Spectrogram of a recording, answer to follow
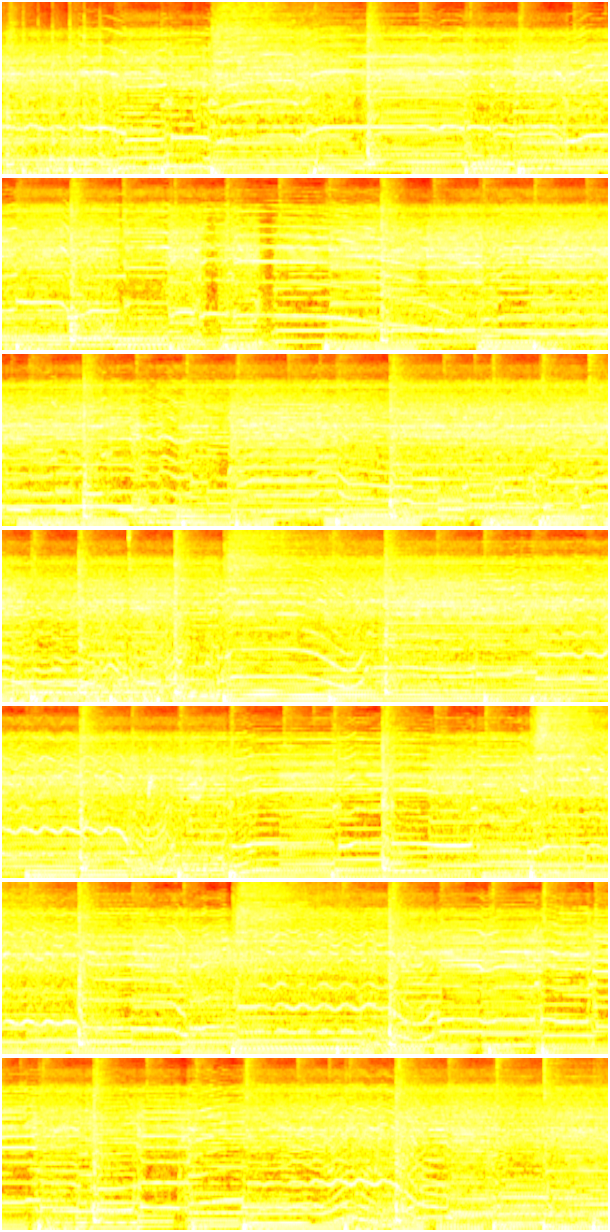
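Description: Electric blues-rock band playing a slow blues instrumental section: a lead electric guitar solos with wavering vibrato and gliding, bent notes over electric bass and a drum kit.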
